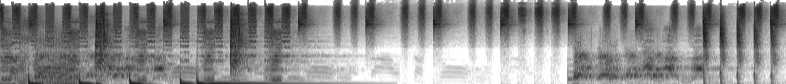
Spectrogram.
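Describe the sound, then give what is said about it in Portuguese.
Dogs bark in sharp, repeated bursts over a heavy, bass-driven hip-hop beat. The music briefly thins out midway, then the barking and beat return together. “Vou soltar os cachorros. Soltar os cachorros. Vou soltar os cachorros.”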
